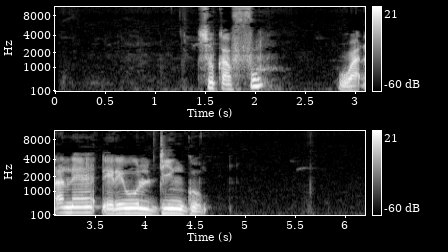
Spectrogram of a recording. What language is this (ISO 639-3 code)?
fue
